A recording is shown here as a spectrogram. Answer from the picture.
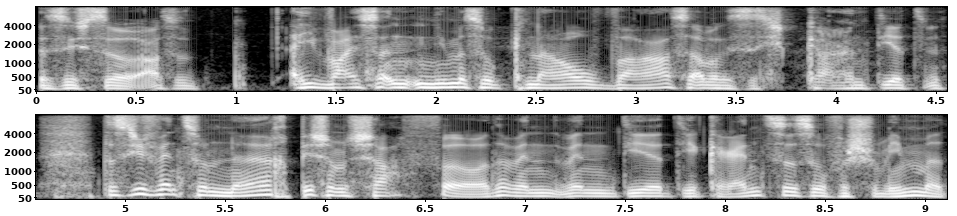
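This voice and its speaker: Speaking with a Swiss accent, a man talks at medium pitch. His pace is moderate and his pitch variation ordinary. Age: 30s. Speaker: distribution manager at a broadcaster. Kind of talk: casual chat. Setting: studio.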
